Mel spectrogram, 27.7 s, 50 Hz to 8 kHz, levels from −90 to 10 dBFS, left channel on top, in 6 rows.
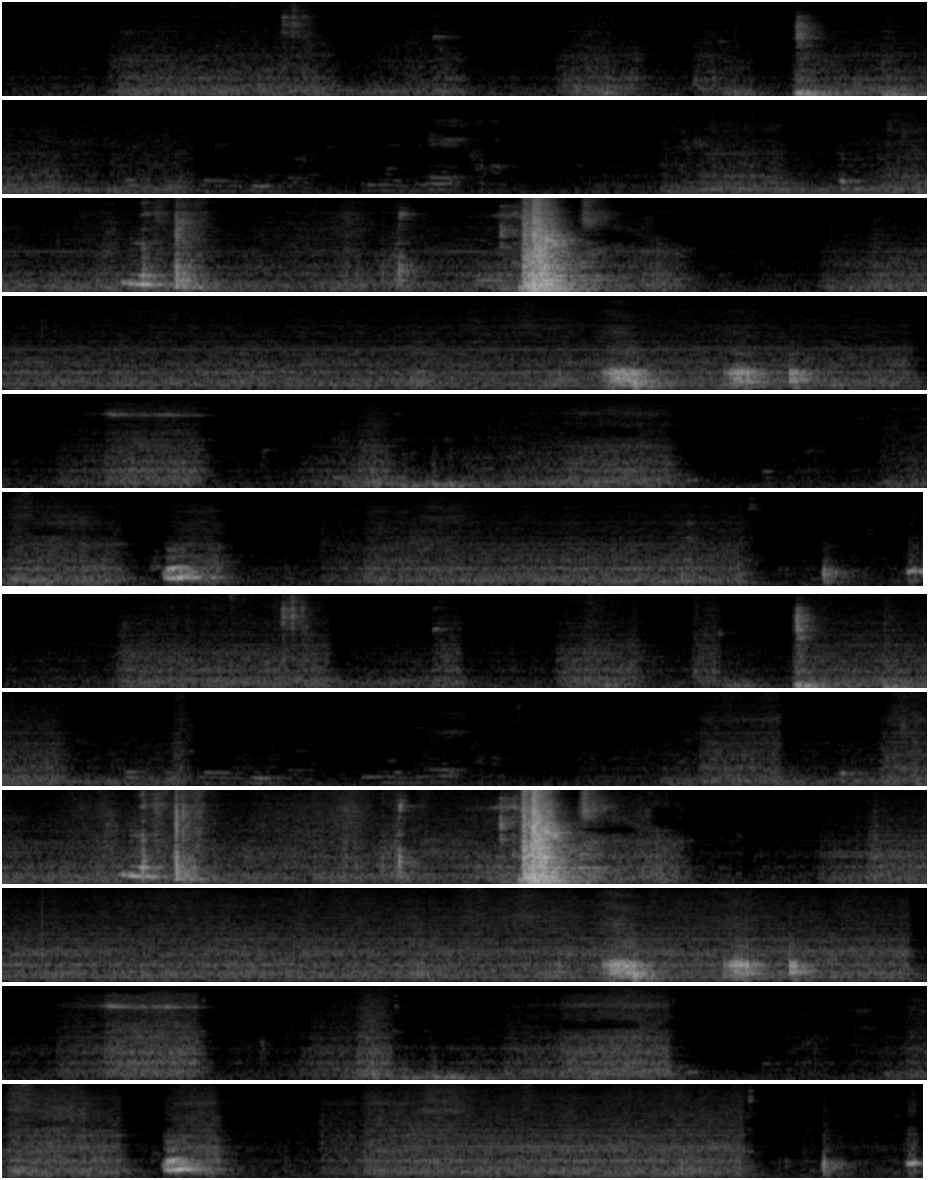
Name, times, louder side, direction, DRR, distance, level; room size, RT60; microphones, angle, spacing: voice 1, 0.0-1.6 2.1-2.3 2.7-3.2 3.5-3.6 4.0-5.0 5.5-5.6 7.5-8.5 9.0-20.5 21.3-21.9 22.4-27.7, right 3 dB, 45° right, 0.8 m, -40 dB
voice 2, 0.5-2.2 2.8-3.1 3.6-5.5 7.9-9.9 13.4-13.8 20.2-21.8 22.9-23.6, left 2 dB, 60° left, 1.0 m, -63 dB
voice 3, 5.6-7.1 11.6-11.9 20.1-20.2 21.4-21.7, left 1 dB, 45° left, 1.2 m, -65 dB
7.3 x 5.8 x 2.9 m
head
